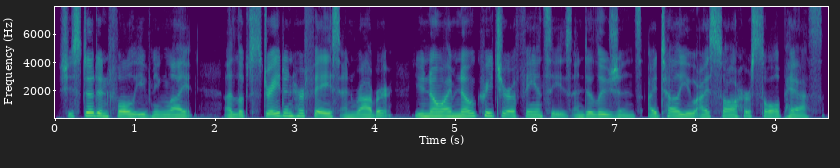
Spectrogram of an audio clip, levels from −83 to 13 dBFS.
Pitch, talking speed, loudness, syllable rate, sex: 165 Hz, 190 wpm, -19 LUFS, 4.5 syllables/s, female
